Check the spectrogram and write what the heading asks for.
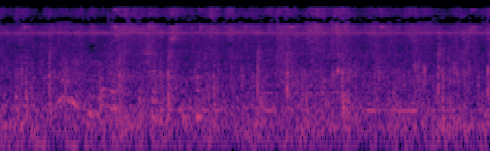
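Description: Insects trilling in a faint, steady, high-pitched chorus on a late-summer evening, with scattered light footsteps on stone paving.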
